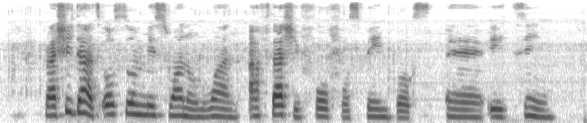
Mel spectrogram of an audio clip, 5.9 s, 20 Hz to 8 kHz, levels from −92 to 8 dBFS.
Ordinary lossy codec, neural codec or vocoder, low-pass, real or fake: none; none; 7.2 kHz; real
